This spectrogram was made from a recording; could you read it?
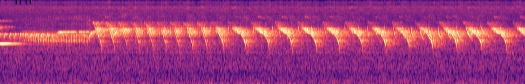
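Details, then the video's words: Canary singing a brief thin whistle, then a long even trill of repeated sweeping notes at a steady pace. "The best tweets of a canary bird"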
